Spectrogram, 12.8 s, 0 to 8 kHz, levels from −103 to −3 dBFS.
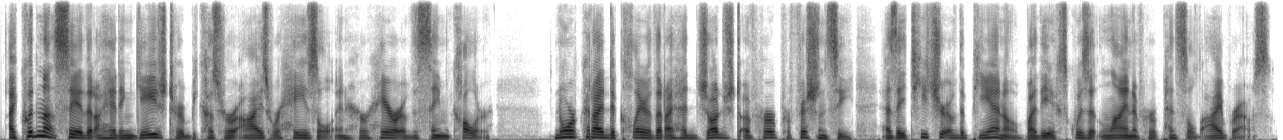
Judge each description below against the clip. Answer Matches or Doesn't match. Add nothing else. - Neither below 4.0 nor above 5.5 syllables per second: Doesn't match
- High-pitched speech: Doesn't match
